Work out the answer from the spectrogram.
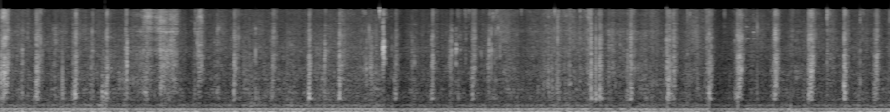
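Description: Close-miked chewing of a grain-coated dessert: a steady run of sharp crunching clicks, about three a second, over a steady low hum.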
